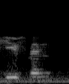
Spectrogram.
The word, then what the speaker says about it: Houston: Houston, and then it's spelled just like it says, H-O-U-S-T-O-N.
